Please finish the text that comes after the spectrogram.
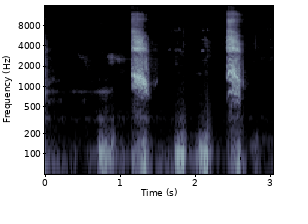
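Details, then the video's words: Black francolin (kala tetar) giving two loud, harsh, grating notes about a second apart, mixed with soft low thumping knocks from nearby handling. "kala tetar ki awaz boli - black francolin voice"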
